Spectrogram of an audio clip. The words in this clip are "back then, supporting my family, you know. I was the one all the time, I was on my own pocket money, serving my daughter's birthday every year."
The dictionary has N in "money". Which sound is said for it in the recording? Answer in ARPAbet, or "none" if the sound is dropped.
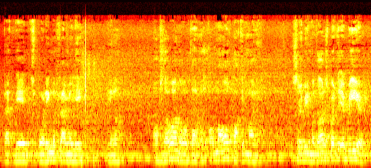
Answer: none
